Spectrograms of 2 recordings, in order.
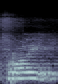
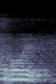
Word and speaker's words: Freud: Ya, Freud, bacanya Freud, bukan Freud.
